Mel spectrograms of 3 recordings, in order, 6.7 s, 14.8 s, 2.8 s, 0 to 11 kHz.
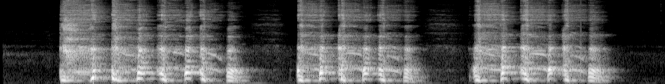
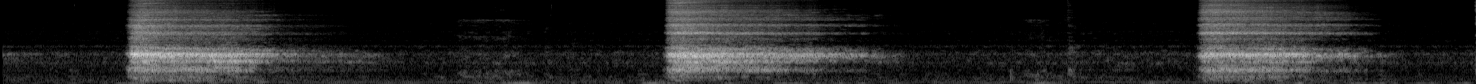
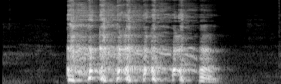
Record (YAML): three_cough_length: 6.7 s
three_cough_amplitude: 32768
three_cough_signal_mean_std_ratio: 0.57
exhalation_length: 14.8 s
exhalation_amplitude: 5778
exhalation_signal_mean_std_ratio: 0.45
cough_length: 2.8 s
cough_amplitude: 32768
cough_signal_mean_std_ratio: 0.54
survey_phase: beta (2021-08-13 to 2022-03-07)
age: 18-44
gender: Male
wearing_mask: 'No'
symptom_runny_or_blocked_nose: true
symptom_onset: 6 days
smoker_status: Ex-smoker
respiratory_condition_asthma: false
respiratory_condition_other: false
recruitment_source: REACT
submission_delay: 3 days
covid_test_result: Negative
covid_test_method: RT-qPCR
influenza_a_test_result: Negative
influenza_b_test_result: Negative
